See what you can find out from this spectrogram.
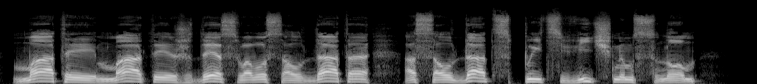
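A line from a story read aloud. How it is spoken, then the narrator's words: Booming hoarse great voice. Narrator (Russian): грохотало, тревожил ночь и округу, осевшим от простуд, но все еще великим голосом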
